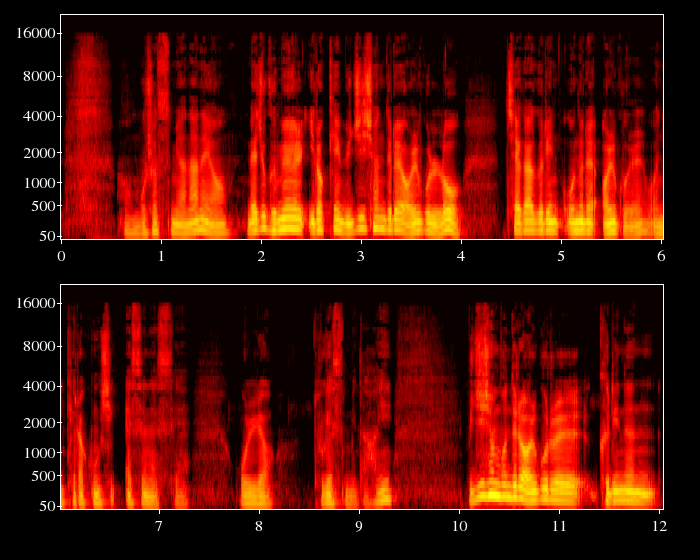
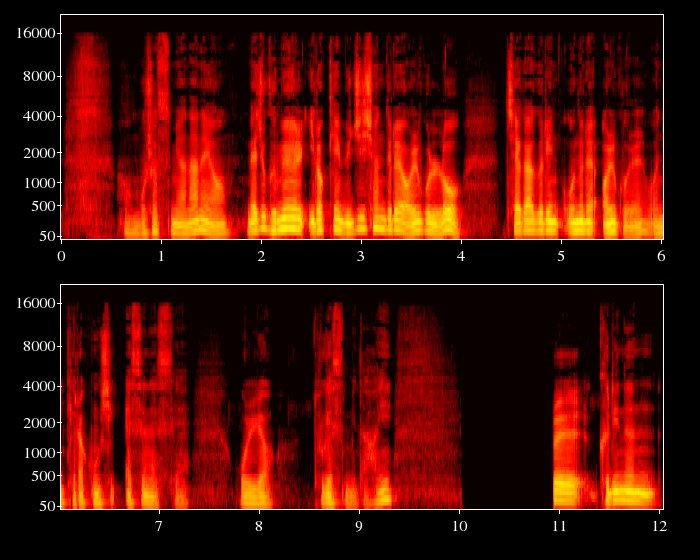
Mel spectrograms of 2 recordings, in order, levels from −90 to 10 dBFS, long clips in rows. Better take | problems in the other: first | audio cutting out; at 10 s for 1 s

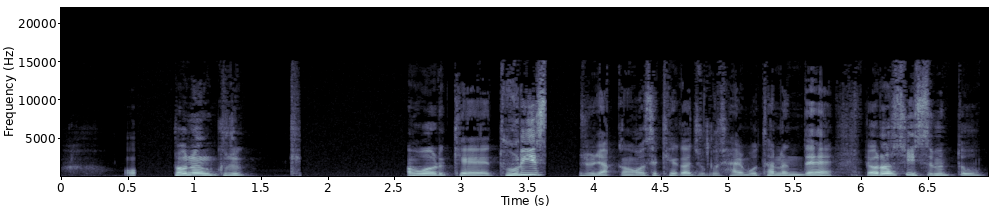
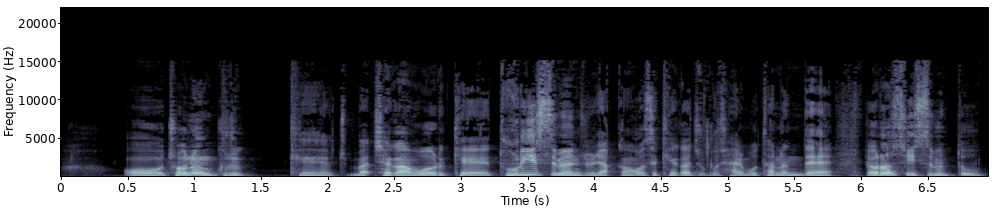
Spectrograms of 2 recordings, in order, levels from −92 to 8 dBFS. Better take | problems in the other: second | audio cutting out; at 0.5 s, at 2 s for 1 s and at 3.5 s

